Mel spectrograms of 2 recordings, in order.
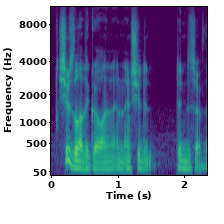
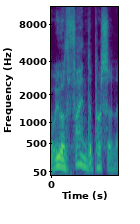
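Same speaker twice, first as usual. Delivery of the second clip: toned-down guard; 5 dB quieter than usual. Retold or imitated. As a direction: rein in the acting, sound hesitant. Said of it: "not too much overacting".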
